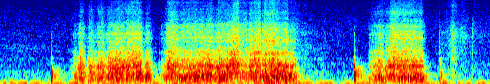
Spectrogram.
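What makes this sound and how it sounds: A white chalk stick writes numbers on the flat top of a brown cardboard box, making dry, raspy scratching strokes. Several sustained scrapes are separated by brief pauses, with short taps as the chalk touches down. The sound is mostly midrange with a faint bright hiss.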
